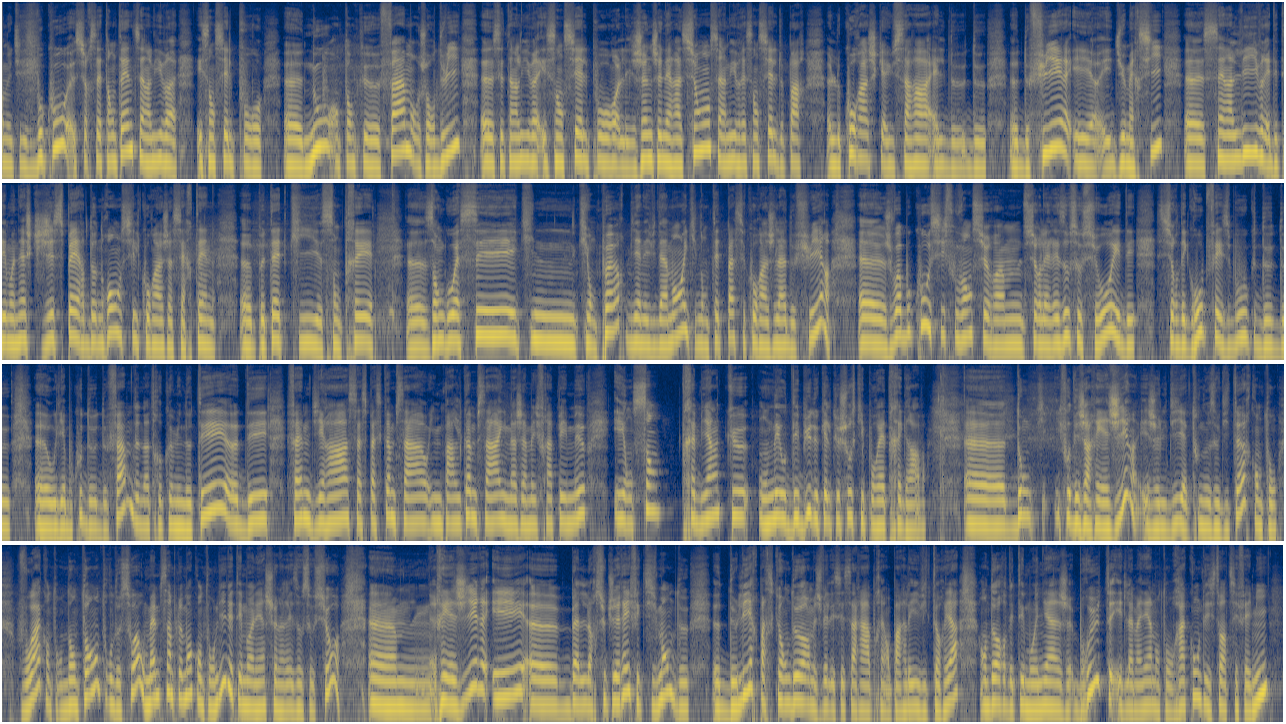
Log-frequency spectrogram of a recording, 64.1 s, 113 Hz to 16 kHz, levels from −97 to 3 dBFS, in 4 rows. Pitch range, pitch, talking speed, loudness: 175-215 Hz, 185 Hz, 215 wpm, -19 LUFS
